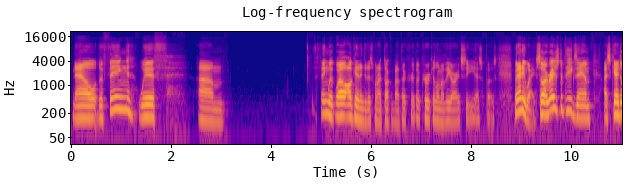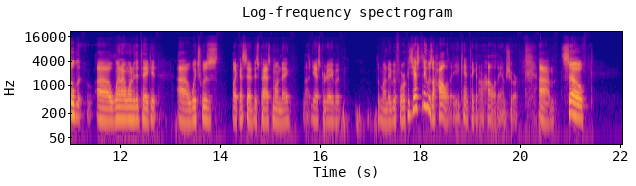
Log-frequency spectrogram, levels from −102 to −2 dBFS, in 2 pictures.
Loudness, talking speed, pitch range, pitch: -28 LUFS, 200 wpm, 125-165 Hz, 140 Hz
